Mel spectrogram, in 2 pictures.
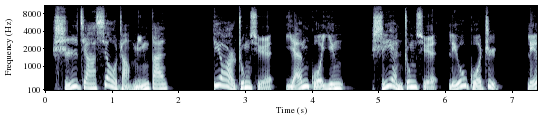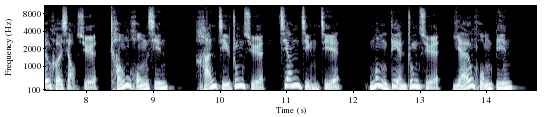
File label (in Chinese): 男; 关于表彰2016年度全县优秀教师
